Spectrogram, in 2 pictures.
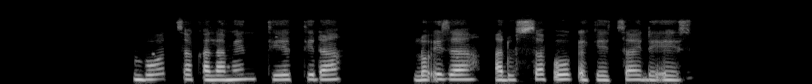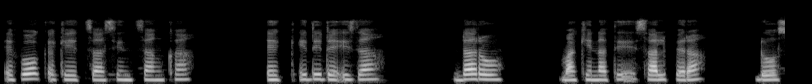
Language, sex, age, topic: Gamo, female, 18-24, government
